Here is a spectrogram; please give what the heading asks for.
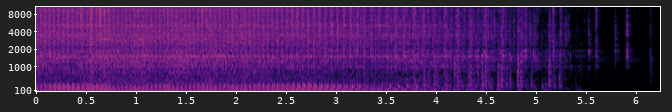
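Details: Rebuilt 10HP Briggs and Stratton Storm Responder generator engine (model 21T212-0116-G1), after a knock from an out-of-spec crankshaft, compression 60 psi, run outside at 2800 rpm: strong even pull, smooth wind-down at shutoff; running well.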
